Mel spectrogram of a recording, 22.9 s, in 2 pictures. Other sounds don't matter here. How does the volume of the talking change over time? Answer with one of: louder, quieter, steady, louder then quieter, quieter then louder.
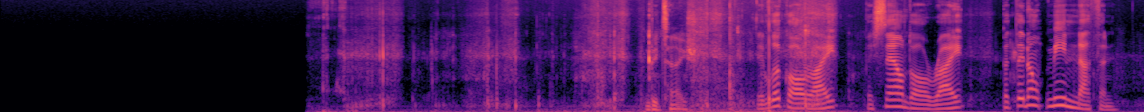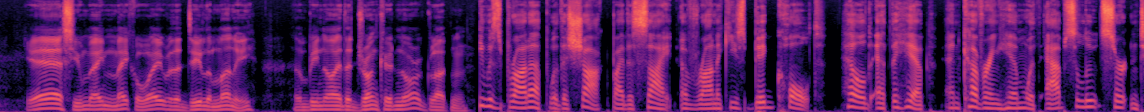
steady.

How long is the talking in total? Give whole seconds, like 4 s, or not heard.
16 s.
